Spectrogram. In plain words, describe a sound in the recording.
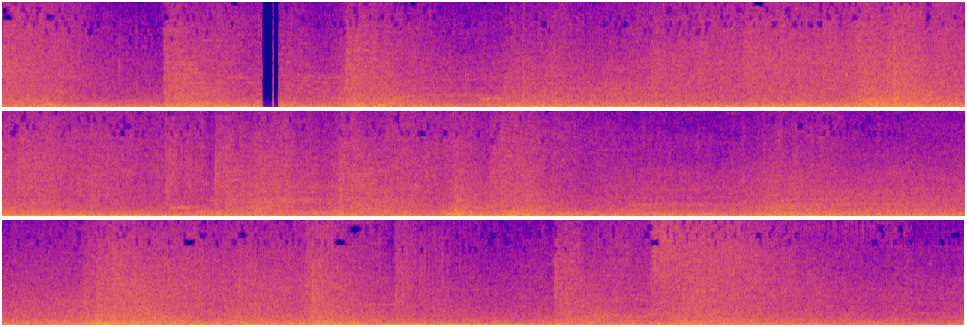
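Heavy metal weapons clash and thud.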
